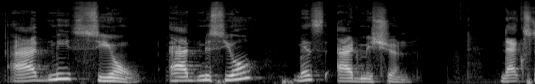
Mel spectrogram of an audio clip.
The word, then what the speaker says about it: admission: अब SSION को भी सियों पढ़ते हैं, जैसे ADMISSION, तो इसको पढ़ेंगे एडमिसियों, एडमिसियों मीन्स एडमिशन।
